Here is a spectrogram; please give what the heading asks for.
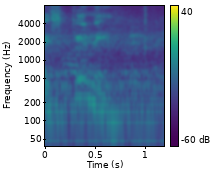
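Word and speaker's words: Skene: Se llama esquene. Esquene, se escribe así, S-K-E-N, esquene. Esquene. E-N-E, esquene.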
